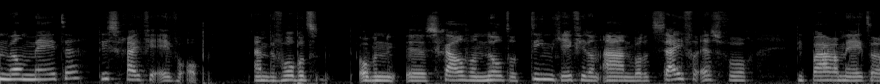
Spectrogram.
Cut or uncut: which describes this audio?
uncut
